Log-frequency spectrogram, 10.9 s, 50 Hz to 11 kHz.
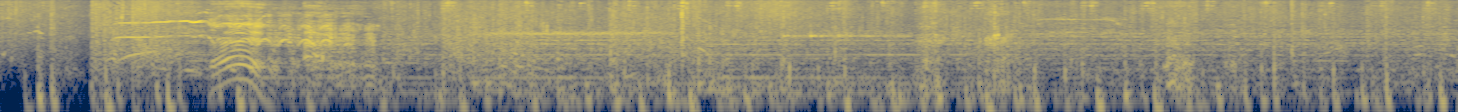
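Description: A horse is ridden through a forest in Red Dead Redemption 2, with steady clip-clop hoofbeats, a loud whinny early on, and someone talking and shouting over the game sounds.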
